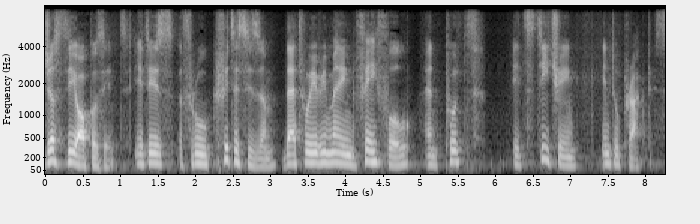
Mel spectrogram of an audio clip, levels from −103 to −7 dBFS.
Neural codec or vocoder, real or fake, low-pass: codec, 16 kHz, 0.9 kbps, LongCat-Audio-Codec; fake; 7.2 kHz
